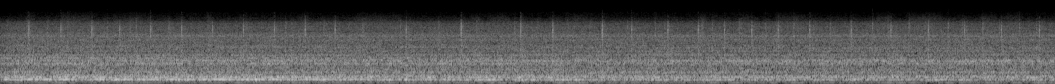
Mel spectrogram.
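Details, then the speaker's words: Complete-unit Chinese diesel heater from Banggood, thermostat range 14–35 degrees, slowing down after sensing the temperature was turned down. Steady fan rush with crisp fuel-pump ticks nearly three per second, slowly easing off. Normal thermostat throttle-down. "Starting to slow down because it sensed that I had the temperature turned down."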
